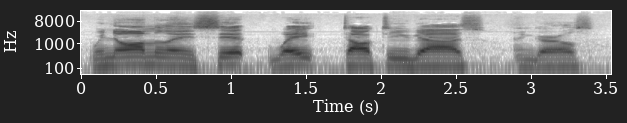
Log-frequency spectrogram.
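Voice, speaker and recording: A man's voice: medium pitch, fairly even intonation, unhurried, darkish tone, smooth, dry recording. Chatty man vlogging from his truck. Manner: chatty, addresses viewers as y'all. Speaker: travel vlogger driving. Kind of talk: casual road-trip vlog talk. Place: inside a moving truck.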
